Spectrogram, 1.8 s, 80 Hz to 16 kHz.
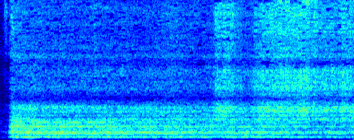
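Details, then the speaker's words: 1990s Electrolux Tango Z1661 cylinder vacuum making an odd noise on wind-down, motor opened and spun by hand: a steady, dry, scratchy rubbing hiss with no clear tone. The deeply buried sealed motor bearing is found dry and is to be oiled. "I think that's quite dry. The problem is, as you're about to see, the bearing is buried right down in there."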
